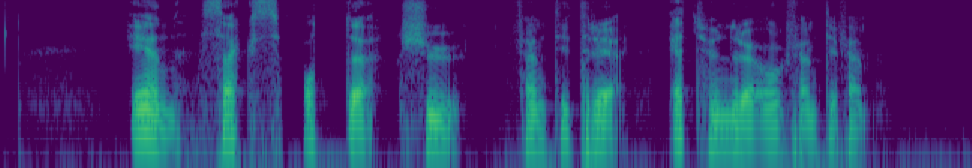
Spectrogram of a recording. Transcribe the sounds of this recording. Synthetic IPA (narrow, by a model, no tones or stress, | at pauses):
eːnsɛksʔɔt̪əʃʉː | fɛmt̪ɪt̪ʰɾeː | ɛt̪hʉnd̪ɾəoːɡfɛmt̪ɪfɛm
